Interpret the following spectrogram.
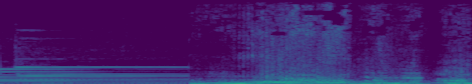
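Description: A held, chime-like musical chord fading out, then about a second in the MGM logo's lion roar starts: a rough, pulsing roar.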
